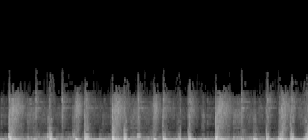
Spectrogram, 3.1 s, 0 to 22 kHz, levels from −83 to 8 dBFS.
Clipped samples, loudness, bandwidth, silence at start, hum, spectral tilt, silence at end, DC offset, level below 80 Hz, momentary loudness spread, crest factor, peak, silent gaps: under 0.1%; -20 LUFS; 10.5 kHz; 0 s; none; -5.5 dB/octave; 0 s; under 0.1%; -26 dBFS; 4 LU; 16 dB; -2 dBFS; none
